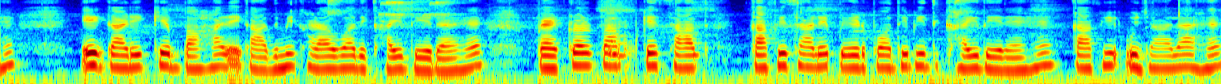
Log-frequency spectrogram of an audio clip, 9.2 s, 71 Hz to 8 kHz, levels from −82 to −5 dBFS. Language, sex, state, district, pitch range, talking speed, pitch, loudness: Hindi, female, Delhi, New Delhi, 175-195 Hz, 175 wpm, 185 Hz, -19 LUFS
